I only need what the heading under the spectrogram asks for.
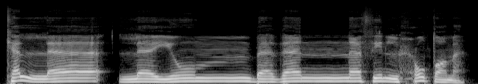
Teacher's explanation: And this meme appears in the middle of the word. So the noon and ba, when they follow one another in the same word, you don't pronounce noon, but you pronounce meme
